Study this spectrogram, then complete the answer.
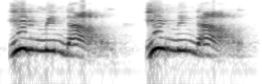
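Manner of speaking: high, slow, loud cry; shouted plea. Acted. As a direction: belt out the plea for healing. Preacher climaxing healing prayer.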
